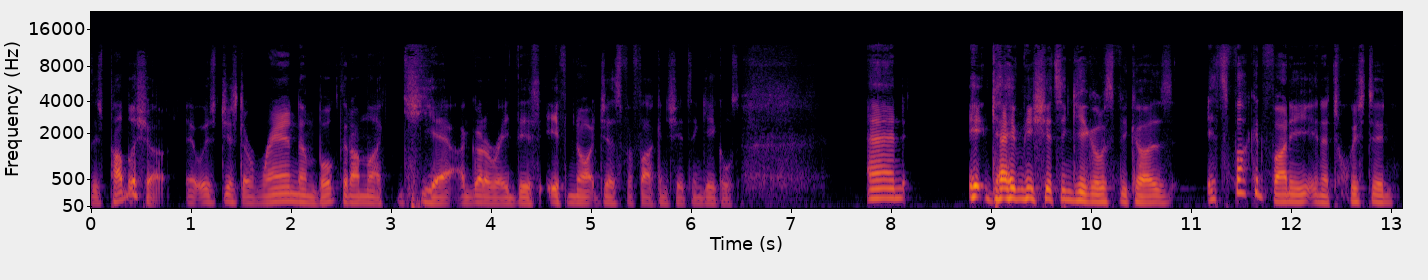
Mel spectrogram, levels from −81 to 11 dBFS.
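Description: No technical faults can be heard in this speech: it has passed through a call path that behaves as expected, with a bandwidth limited to about 12 kHz that fits an Opus connection at a moderate bitrate.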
